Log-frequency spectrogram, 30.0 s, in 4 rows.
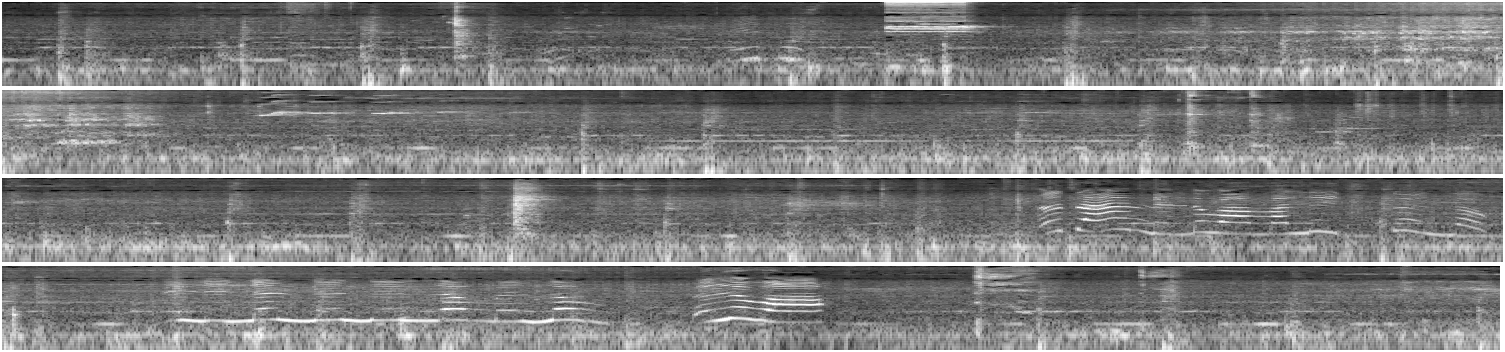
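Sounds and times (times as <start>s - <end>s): train wheels rumbling on rail: 0.0s - 30.0s
wheels clicking over rail joints: 3.6s - 26.8s.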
